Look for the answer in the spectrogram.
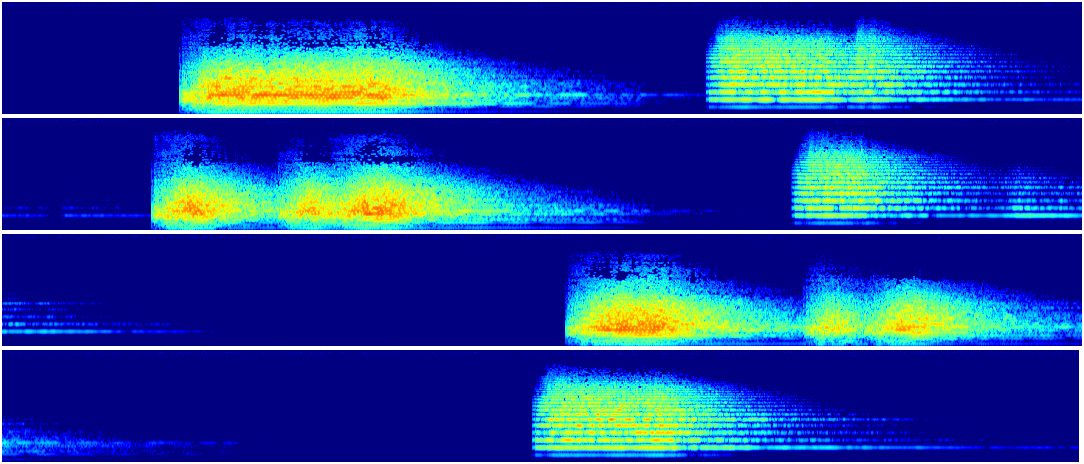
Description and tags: multiple siren
siren sound made with synth and reverb fx in Reason. Initially made as two distant posts communicating with each other
air, ambient, atmosphere, communication, dark, horn, raid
